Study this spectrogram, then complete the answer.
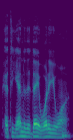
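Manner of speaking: usual speaking voice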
